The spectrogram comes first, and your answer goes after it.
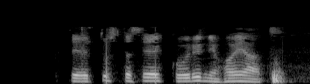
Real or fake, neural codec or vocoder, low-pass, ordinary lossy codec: real; none; 7.2 kHz; MP3, 24 kbps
